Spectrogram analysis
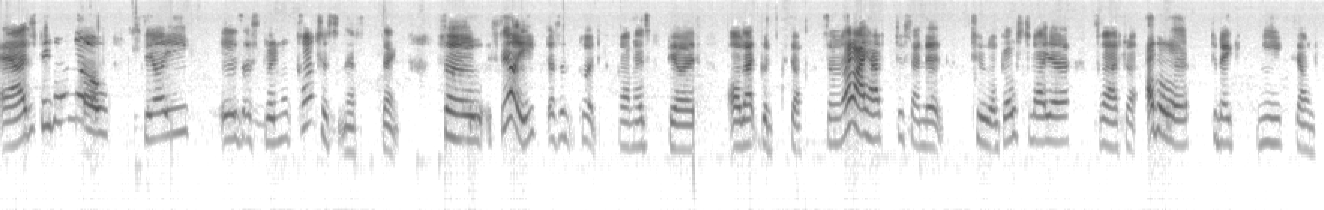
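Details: Real dysarthria in an adult woman with cerebral palsy present from birth that affects both sides of her body; dysarthria (cerebral palsy).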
